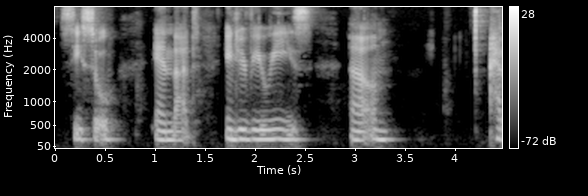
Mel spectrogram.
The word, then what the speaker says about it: sisu: not sauna it's Sal it's not sisu it's siso and that interviewees um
